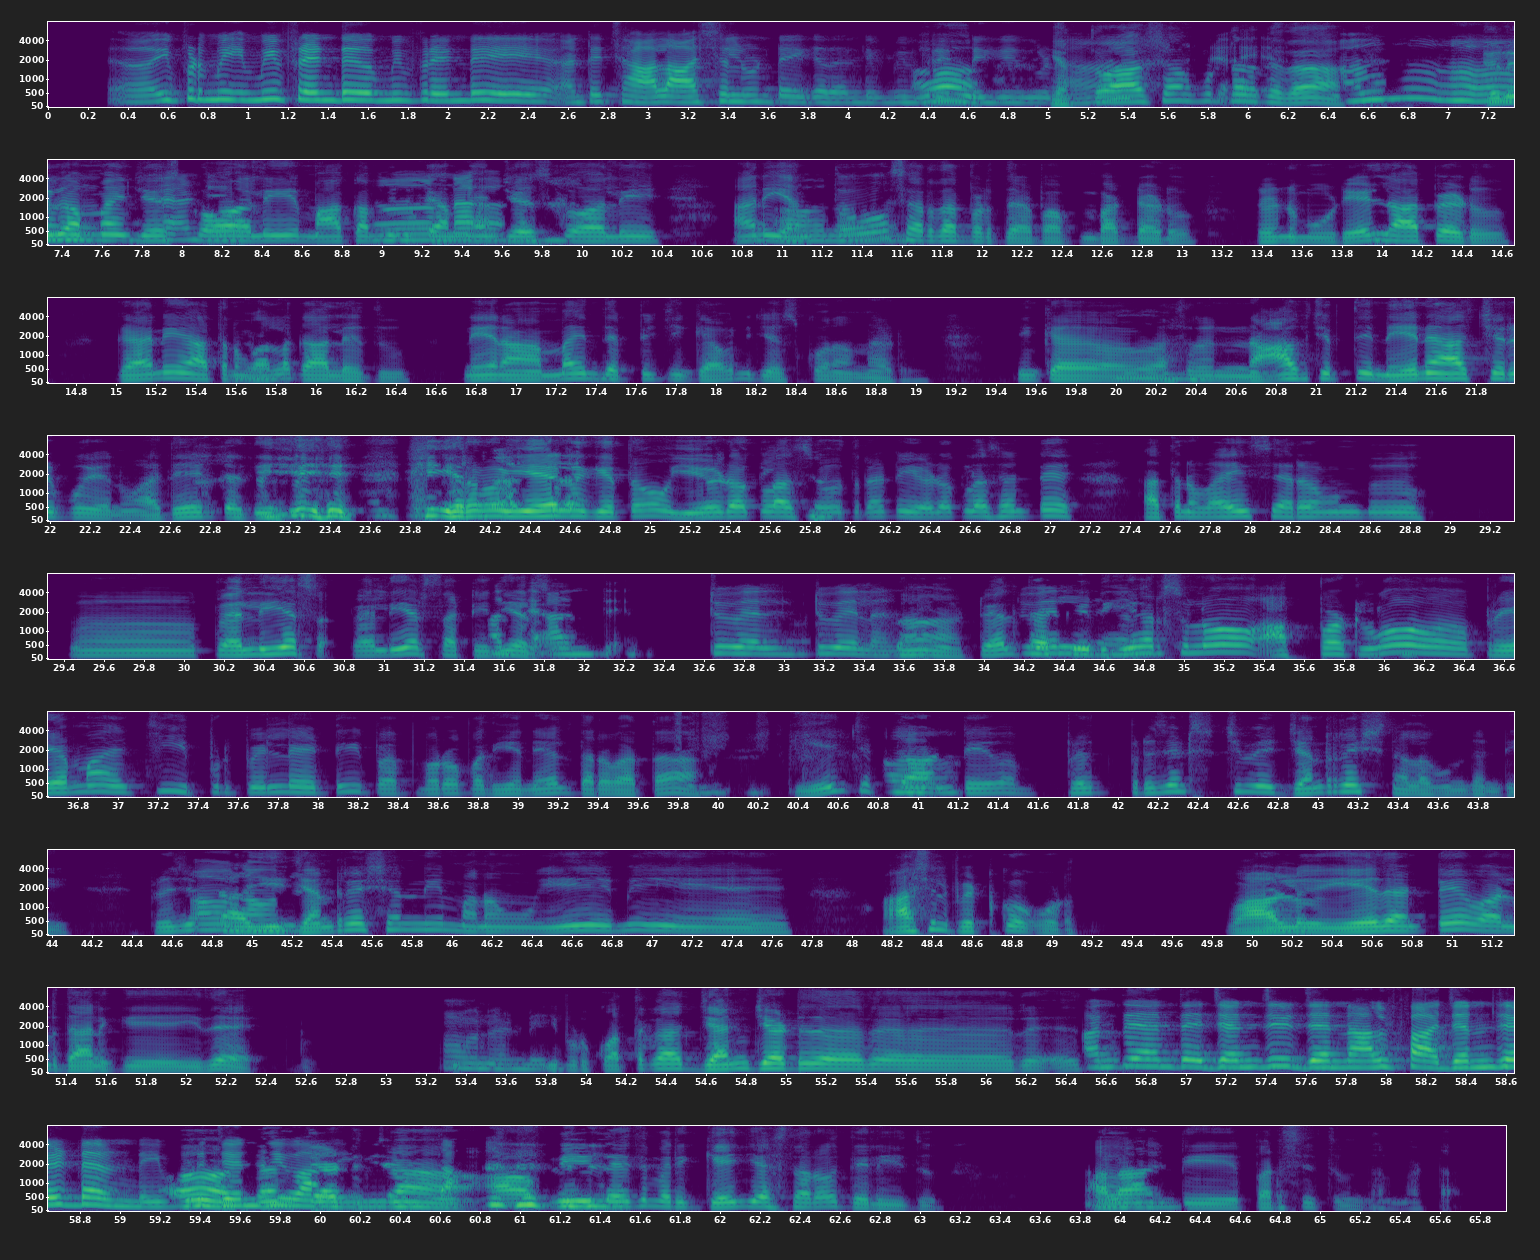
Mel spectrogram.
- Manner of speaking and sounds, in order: in English: "ఫ్రెండ్‌కి"; in English: "కమ్యూనిటీ"; chuckle; other noise; chuckle; laugh; tapping; in English: "క్లాస్"; in English: "క్లాస్"; drawn out: "ఆహ్"; in English: "ట్వెల్వ్"; in English: "ట్వెల్వ్ ఇయర్స్, థర్టీన్ ఇయర్స్"; in English: "ట్వెల్వ్ ట్వెల్వ్"; in English: "ట్వెల్వ్ థర్టీన్ ఇయర్స్‌లో"; in English: "ట్వెల్వ్"; chuckle; in English: "ప్ర ప్రెజెంట్ సిట్యుయే"; in English: "ప్రెజెంట్"; in English: "జనరేషన్‌ని"; other background noise; in English: "జన్ జేడ్"; in English: "జన్ జీ, జన్ ఆల్ఫా, జన్ జెడ్"; in English: "జన్ జేడ్"; in English: "జన్ జీ"; chuckle
- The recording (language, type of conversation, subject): Telugu, podcast, పెళ్లి విషయంలో మీ కుటుంబం మీ నుంచి ఏవేవి ఆశిస్తుంది?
